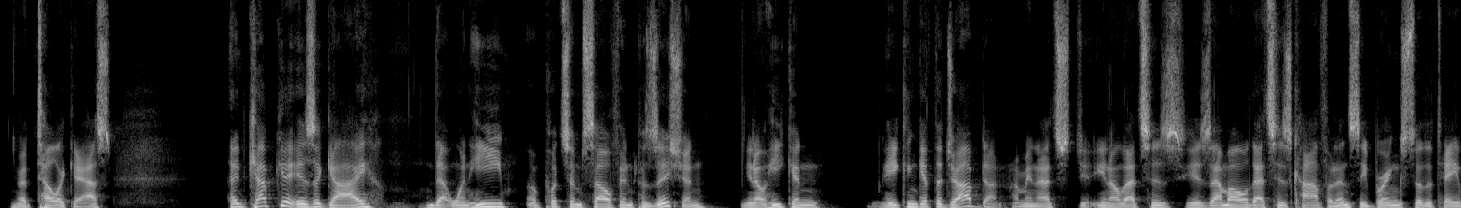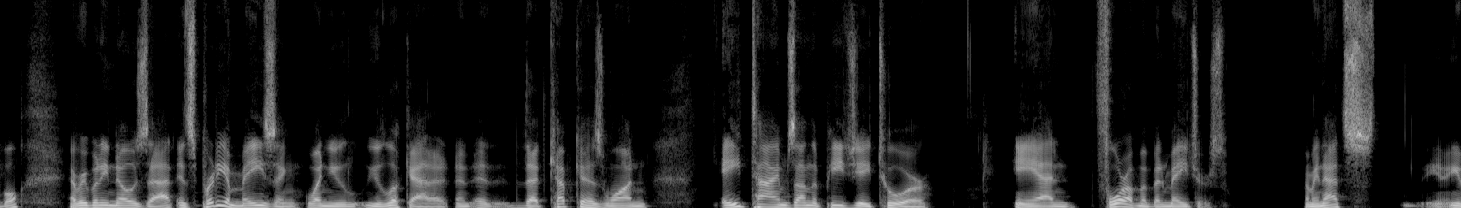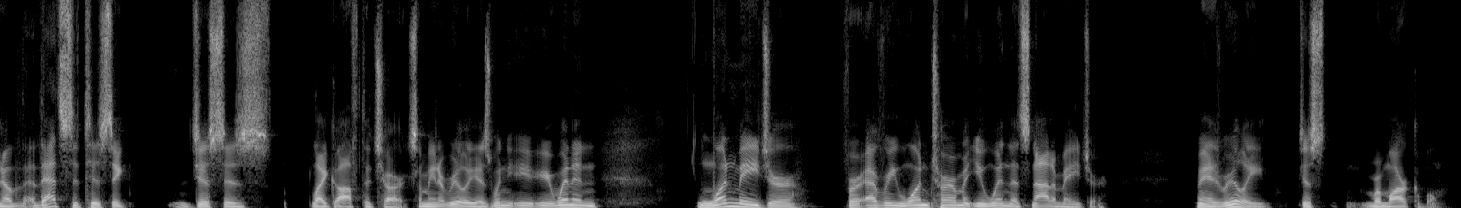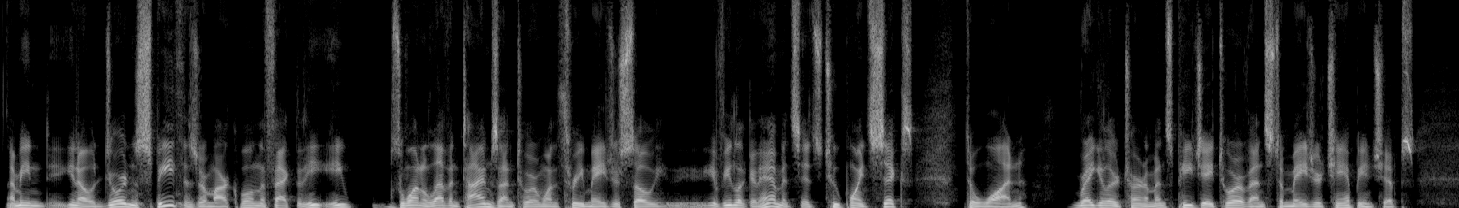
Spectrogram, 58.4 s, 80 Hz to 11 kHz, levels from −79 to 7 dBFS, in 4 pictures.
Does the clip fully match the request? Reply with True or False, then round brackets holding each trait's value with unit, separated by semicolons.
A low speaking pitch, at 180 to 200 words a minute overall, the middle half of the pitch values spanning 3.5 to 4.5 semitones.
False (110 Hz; 160 wpm; 3.9 semitones)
